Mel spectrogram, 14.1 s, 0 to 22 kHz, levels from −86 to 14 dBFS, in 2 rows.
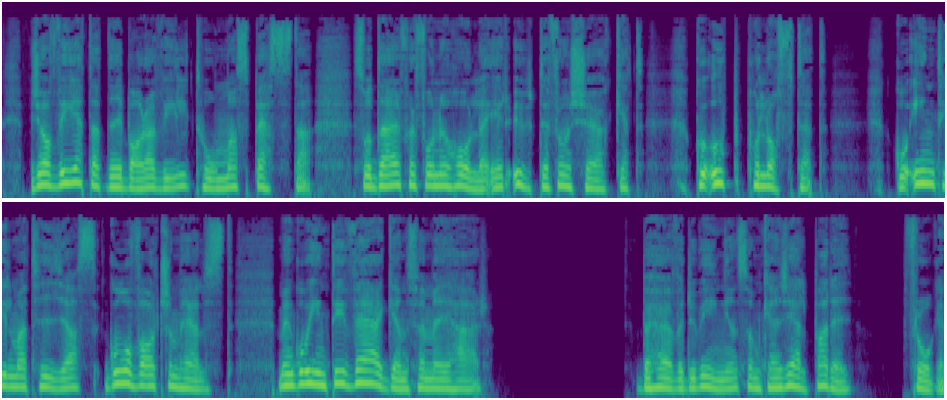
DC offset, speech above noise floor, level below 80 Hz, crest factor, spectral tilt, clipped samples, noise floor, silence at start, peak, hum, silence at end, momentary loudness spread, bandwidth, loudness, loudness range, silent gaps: under 0.1%; 73 dB; -50 dBFS; 14 dB; -6 dB/octave; under 0.1%; -88 dBFS; 0.05 s; 0 dBFS; none; 0 s; 10 LU; 17 kHz; -16 LUFS; 3 LU; none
